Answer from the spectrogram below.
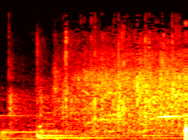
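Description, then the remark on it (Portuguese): The hosts clap their hands together in brief, scattered applause, with a low steady hum underneath and no talking. “Eu queria as palminhas do Zoom, mas não tem, então a gente faz assim.”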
